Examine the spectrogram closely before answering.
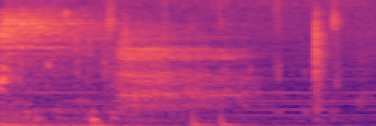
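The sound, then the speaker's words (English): A person inhaling while turned away from the microphone, giving a soft, airy intake of breath that is faint and followed by a few small clicks. “I move away from the mic to breathe in.”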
